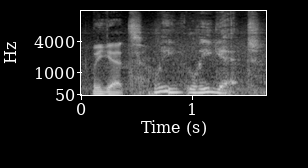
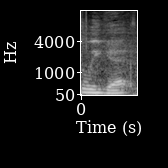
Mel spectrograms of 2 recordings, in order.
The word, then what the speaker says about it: Legette: He said that's how you say it. I'll respect him. Legette. I like Xavier Legette better. But he says it's Legette, so we'll go with it.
